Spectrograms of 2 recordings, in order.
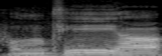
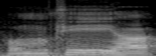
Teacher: آواز، اور یہاں پر کیا ہوگا، یہاں اظہار ہوگا، ہم فیہا، بالکل میم کو نہ زیادہ دیر کرنا ہے، نہ اخفا کرنا ہے، نہ گنہ کرنا ہے، سیدھے طور پر اس کو ملا کر کے پڑھیں گے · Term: اظہار شفوی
